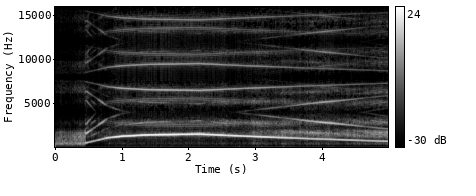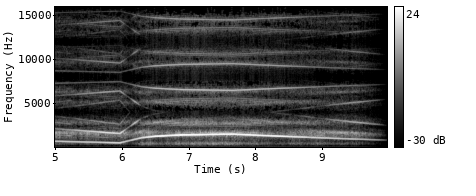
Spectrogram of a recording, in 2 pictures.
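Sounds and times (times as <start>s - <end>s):
police siren: 0.4s - 9.9s.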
